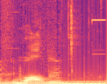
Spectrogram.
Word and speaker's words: Walton: love that Walton goggin that's the Canadian way to say Walton Walton goggin yeah exactly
